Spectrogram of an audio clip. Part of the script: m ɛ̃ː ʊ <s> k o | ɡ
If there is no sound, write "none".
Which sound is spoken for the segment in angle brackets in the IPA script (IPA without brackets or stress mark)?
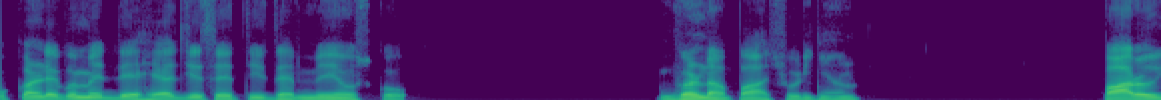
s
